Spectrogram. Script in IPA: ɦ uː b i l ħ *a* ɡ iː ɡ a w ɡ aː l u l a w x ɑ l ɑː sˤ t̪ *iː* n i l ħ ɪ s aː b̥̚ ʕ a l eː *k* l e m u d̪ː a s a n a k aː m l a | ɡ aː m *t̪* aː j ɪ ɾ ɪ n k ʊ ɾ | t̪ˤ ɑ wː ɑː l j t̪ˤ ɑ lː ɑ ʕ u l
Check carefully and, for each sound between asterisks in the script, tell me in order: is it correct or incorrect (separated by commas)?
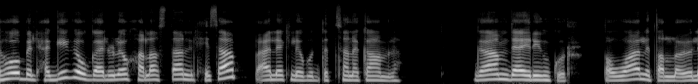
correct, incorrect, correct, incorrect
